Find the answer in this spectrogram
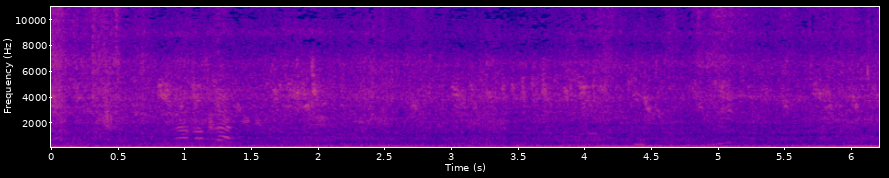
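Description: An engine idling with a steady low hum. Short distant calls or voices come in about a second in.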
